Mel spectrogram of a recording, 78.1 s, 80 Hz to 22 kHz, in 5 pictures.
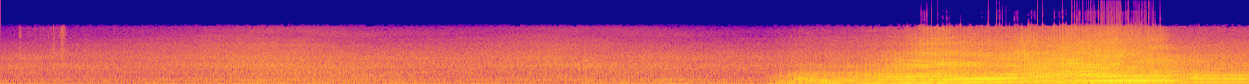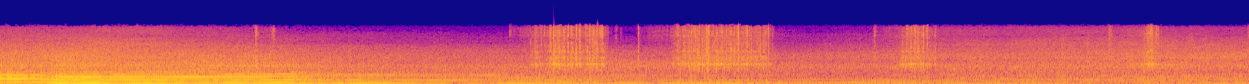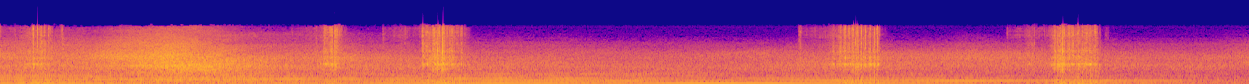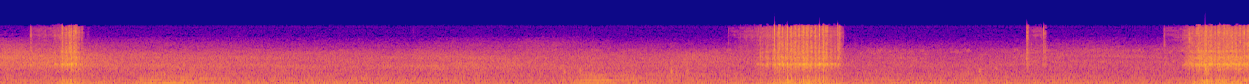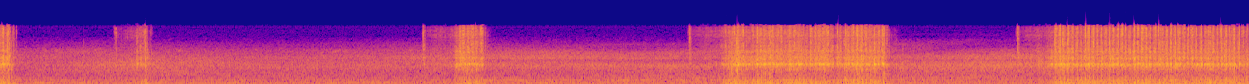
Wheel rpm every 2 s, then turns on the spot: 0, 0, 0, 0, 0, 0, 0, 0, 0, 0, 0, 20, 10, 10, 10, 0, 0, 0, 10, 0, 10, 0, 10, 0, 0, 0, 0, 0, 20, 0, 10, 10, 0, 10, 0, 20, 20, 10, 40.
24-26 36-38 40-42 44-46 56-58 60-64 70-78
